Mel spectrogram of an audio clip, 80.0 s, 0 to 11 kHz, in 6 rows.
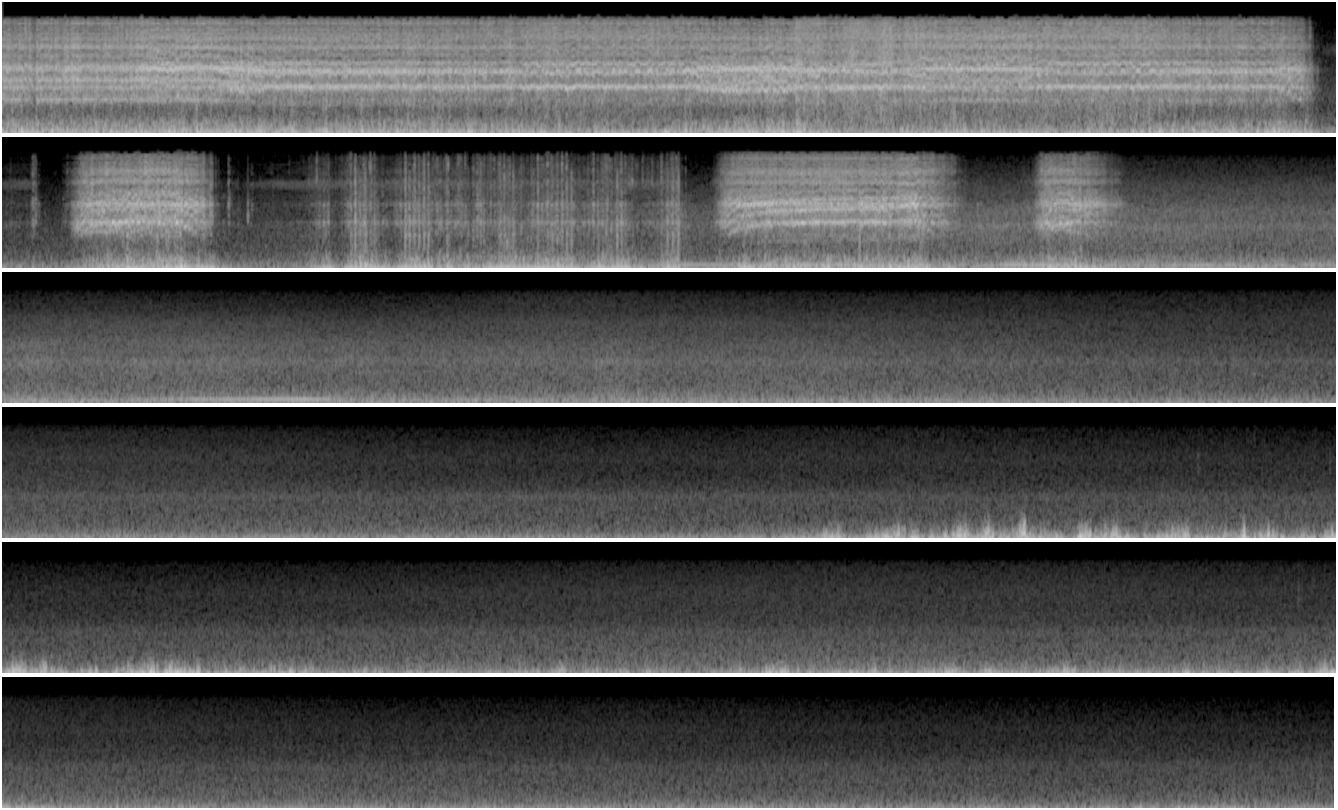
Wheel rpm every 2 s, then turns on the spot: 200, 170, 160, 160, 160, 160, 80, 70, 20, 20, 100, 70, 10, 0, 0, 0, 0, 0, 0, 0, 0, 0, 0, 0, 0, 0, 0, 0, 0, 0, 0, 0, 0, 0, 0, 0, 0, 0, 0, 0.
16-20 24-26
